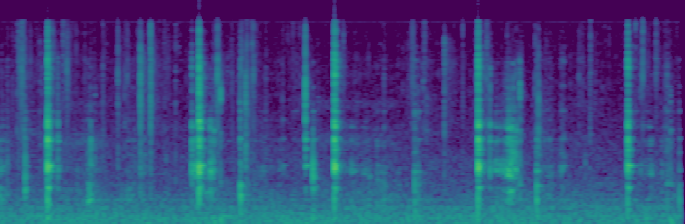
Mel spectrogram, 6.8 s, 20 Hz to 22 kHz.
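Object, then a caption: Embossed thin metal candle lid. Long acrylic nails tap and scratch along the raised embossed pumpkin pattern of a round silver metal lid from a 3-wick candle, held in the hands. Sharp, bright metallic ticks ring briefly around a mid-pitched tone, scattered irregularly between softer scraping strokes over a faint steady hiss.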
